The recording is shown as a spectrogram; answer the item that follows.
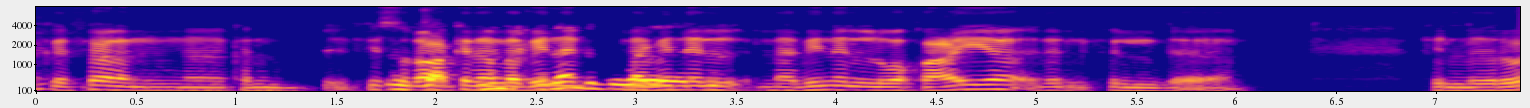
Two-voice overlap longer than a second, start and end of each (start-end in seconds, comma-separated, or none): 1.7-3.5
